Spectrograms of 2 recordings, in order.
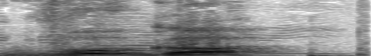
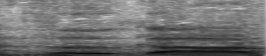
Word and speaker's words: våga: Alors, cette semaine, le mot suédois, ça va être Voga. Ça doit se dire comme ça, Voga, Voga. Ça s'écrit avec un A, mais avec un petit rond dessus. Et on a appris avec Måns Zelmerlöw que les A avec accent, ça se dit O. Donc là, c'est Voga, qui veut dire oser.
